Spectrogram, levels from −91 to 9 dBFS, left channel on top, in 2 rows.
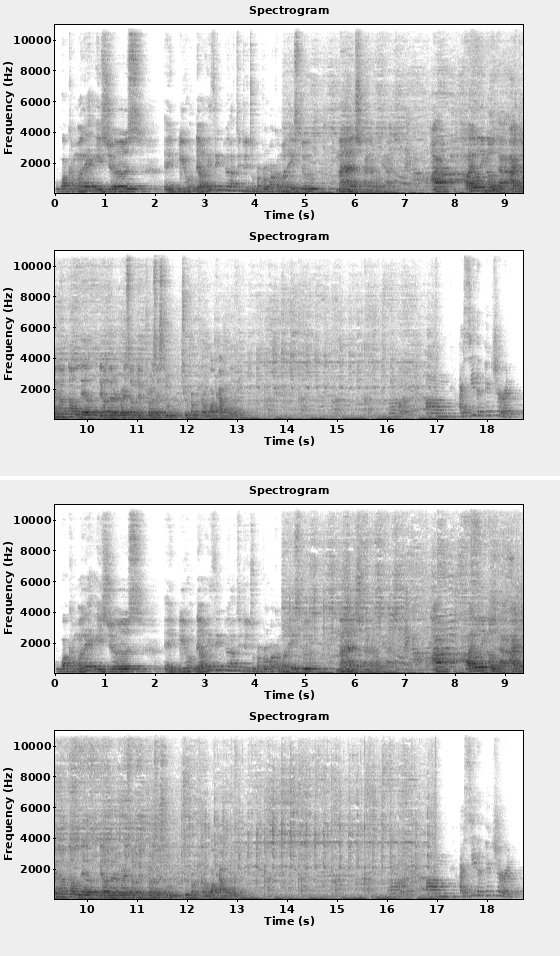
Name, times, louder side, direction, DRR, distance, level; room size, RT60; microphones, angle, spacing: voice 1, 0.0-1.7 2.2-5.3 5.6-6.8 7.5-13.1 13.7-13.9, equal, 70° left, -4 dB, 1.2 m, -20 dB
sound 1, 4.5-17.0, right 2 dB, 40° right, 0.4 m, -28 dB
voice 2, 15.9-16.4 16.8-18.4, right 1 dB, 50° left, -5 dB, 1.2 m, -31 dB
3.4 x 2.9 x 4.7 m, 1.0 s
head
